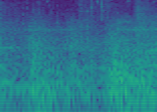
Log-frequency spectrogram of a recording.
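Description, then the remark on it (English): Horse hooves clip-clop steadily along a street in Boston's North End, a crowded waterfront district of commercial and residential blocks, set in a dense, continuous wash of busy outdoor ambience with an indistinct murmur of voices in the background. “Laborers, residents, commuters, horses, they're all just going about their business.”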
